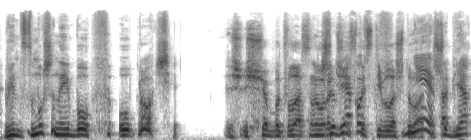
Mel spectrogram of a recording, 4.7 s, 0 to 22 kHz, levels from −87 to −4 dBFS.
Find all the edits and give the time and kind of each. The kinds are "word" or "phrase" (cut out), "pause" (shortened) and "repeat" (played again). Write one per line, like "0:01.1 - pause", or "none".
0:01.4 - phrase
